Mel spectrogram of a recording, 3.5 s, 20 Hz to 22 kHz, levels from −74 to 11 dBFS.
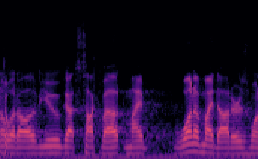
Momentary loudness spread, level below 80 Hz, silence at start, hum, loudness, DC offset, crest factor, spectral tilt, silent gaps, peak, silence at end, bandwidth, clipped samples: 6 LU; -54 dBFS; 0 s; none; -29 LUFS; under 0.1%; 18 dB; -5.5 dB/octave; none; -12 dBFS; 0 s; 14 kHz; under 0.1%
